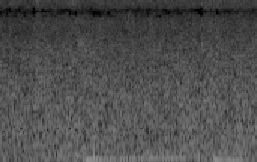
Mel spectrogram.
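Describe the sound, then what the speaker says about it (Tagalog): Steady heavy rain pours down on a farm in the aftermath of Typhoon Enteng, a dense continuous hiss with low rumbling underneath and no voices. "At umuulan pa rin, grabe."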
